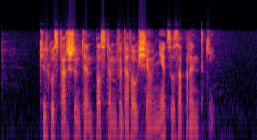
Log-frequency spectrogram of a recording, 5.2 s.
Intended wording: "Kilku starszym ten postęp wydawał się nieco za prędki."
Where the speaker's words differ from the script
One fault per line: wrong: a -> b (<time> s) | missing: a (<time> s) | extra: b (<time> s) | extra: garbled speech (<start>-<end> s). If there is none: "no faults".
no faults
